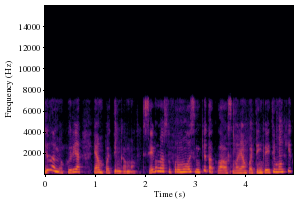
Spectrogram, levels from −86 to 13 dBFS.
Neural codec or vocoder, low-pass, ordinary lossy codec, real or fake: codec, 16 kHz, 8 kbps, FreqCodec, smaller model; 7.2 kHz; Opus, 64 kbps; fake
